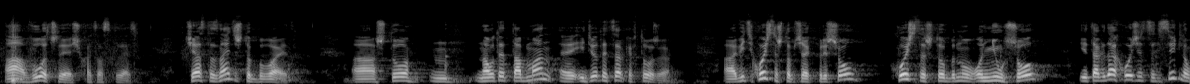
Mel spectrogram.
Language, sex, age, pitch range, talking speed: Russian, male, 30-49, 130-180 Hz, 175 wpm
